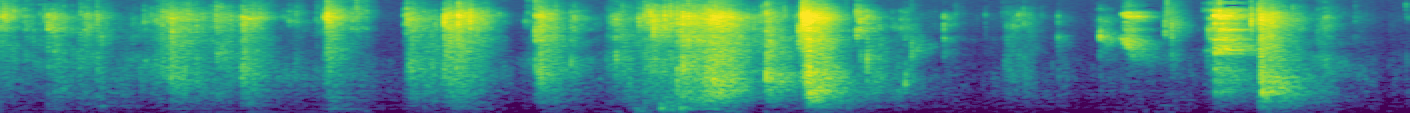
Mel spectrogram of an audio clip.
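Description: Clear plastic bag of dried banana chips crinkling and rustling in irregular bursts as hands open it and reach in, the chips rattling inside.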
